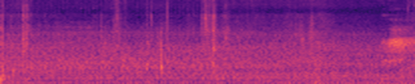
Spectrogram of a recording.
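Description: Faint, steady background rumble and hiss, with a few light clicks from the camera being handled.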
